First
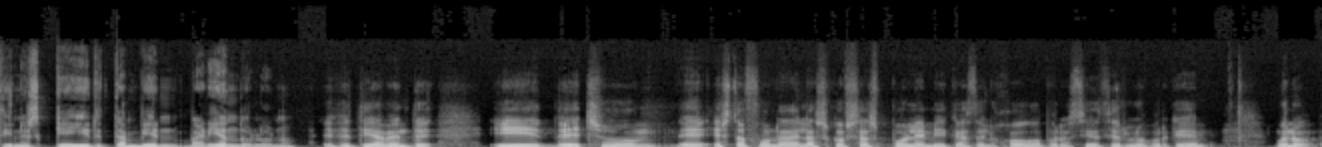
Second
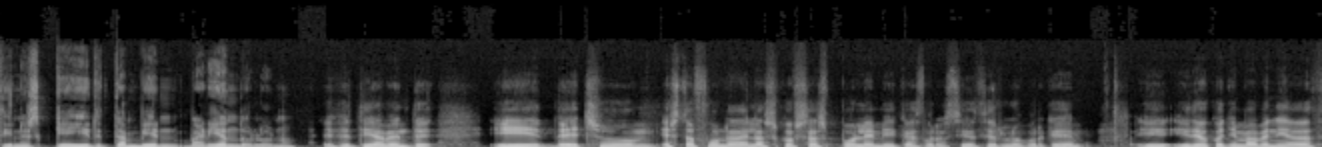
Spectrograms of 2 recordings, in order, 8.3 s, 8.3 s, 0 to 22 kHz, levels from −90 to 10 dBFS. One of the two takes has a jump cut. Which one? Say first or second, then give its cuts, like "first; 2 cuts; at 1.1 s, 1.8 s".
second; 3 cuts; at 4.1 s, 5.8 s, 7.0 s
